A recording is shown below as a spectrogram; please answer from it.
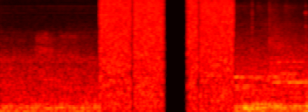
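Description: A loud burst of hissing white-noise static, about a second long, cut by a brief total dropout in the middle and ending suddenly: an edited-in static glitch transition effect.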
